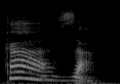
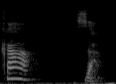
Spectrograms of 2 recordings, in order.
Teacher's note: my mouth is very open, wide in ca, but then I close it a little bit to say za. Casa. It's the same letter, A, but it's open and then it's closed.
